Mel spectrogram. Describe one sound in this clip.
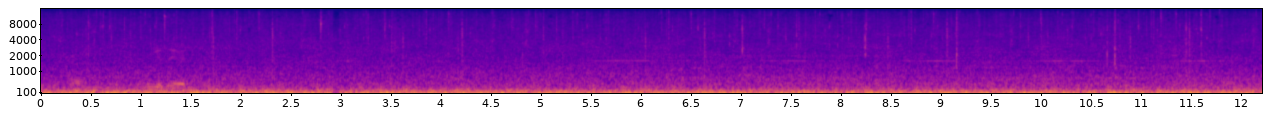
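A fire hose sprays water with a steady hiss.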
